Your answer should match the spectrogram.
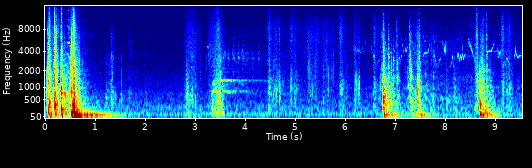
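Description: In Project Zomboid, an unlocked house door thuds open with a solid knock, followed by a few scattered clunks and soft footstep-like taps spread over several quiet seconds.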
